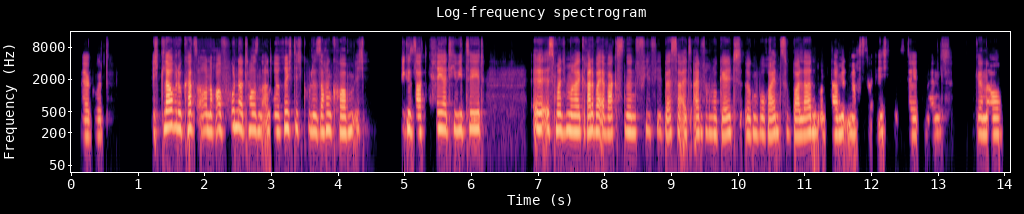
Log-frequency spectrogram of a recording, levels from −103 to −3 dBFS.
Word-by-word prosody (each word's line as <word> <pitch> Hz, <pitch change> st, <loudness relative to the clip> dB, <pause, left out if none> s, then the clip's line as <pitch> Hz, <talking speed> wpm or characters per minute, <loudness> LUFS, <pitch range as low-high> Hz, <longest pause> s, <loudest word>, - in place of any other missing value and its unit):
Ja 175 Hz, -1 st, -1 dB
gut. 175 Hz, +1 st, -10 dB, 0.7 s
Ich -, -, -9 dB
glaube, 255 Hz, +1 st, +7 dB
du 240 Hz, -, +3 dB
kannst 240 Hz, +2 st, +1 dB
auch 220 Hz, -, -2 dB
noch 215 Hz, -1 st, 0 dB
auf 230 Hz, +1 st, 0 dB
100.000 230 Hz, -4 st, +1 dB
andere 215 Hz, 0 st, -3 dB
richtig 245 Hz, -1 st, 0 dB
coole 215 Hz, -2 st, -2 dB
Sachen 210 Hz, +3 st, +1 dB
kommen. 205 Hz, +1 st, +2 dB
Ich -, -, -11 dB, 0.5 s
wie -, -, -6 dB
gesagt, 210 Hz, -3 st, +1 dB
Kreativität, 235 Hz, 0 st, +1 dB, 0.7 s
äh, 235 Hz, 0 st, +4 dB
ist 225 Hz, -1 st, -1 dB
manchmal 215 Hz, -1 st, +4 dB
gerade 215 Hz, +1 st, +4 dB
bei 215 Hz, -, +5 dB
Erwachsenen 205 Hz, 0 st, 0 dB
viel, 215 Hz, +2 st, -11 dB
viel 210 Hz, 0 st, -12 dB
besser, 190 Hz, +1 st, -3 dB
als 190 Hz, -, -4 dB
einfach 200 Hz, +1 st, -3 dB
nur 195 Hz, -1 st, -3 dB
Geld 190 Hz, +3 st, -2 dB
irgendwo 190 Hz, 0 st, -3 dB
reinzuballern, 190 Hz, +1 st, +1 dB
und -, -, -7 dB
damit 190 Hz, +1 st, +2 dB
machst 190 Hz, -, -5 dB
du -, -, -16 dB
echt 205 Hz, +4 st, -6 dB
'n 400 Hz, -, -24 dB
Statement, 185 Hz, 0 st, -9 dB, 0.5 s
genau. 190 Hz, 0 st, +1 dB
210 Hz, 180 wpm, -25 LUFS, 195-225 Hz, 0.7 s, glaube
